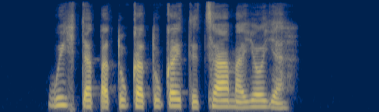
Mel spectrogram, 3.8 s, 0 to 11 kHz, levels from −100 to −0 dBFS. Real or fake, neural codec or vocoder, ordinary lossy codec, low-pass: fake; codec, 44.1 kHz, 7.8 kbps, Pupu-Codec; AAC, 64 kbps; 9.9 kHz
